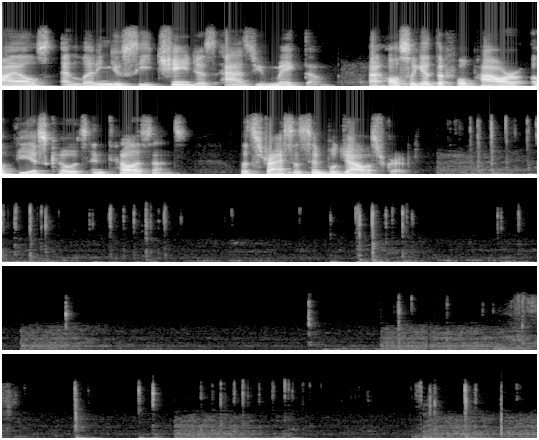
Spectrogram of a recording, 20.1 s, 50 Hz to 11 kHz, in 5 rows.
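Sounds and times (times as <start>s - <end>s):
computer keyboard typing: 7.4s - 9.4s, 10.5s - 12.6s, 14.9s - 20.0s.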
